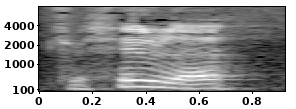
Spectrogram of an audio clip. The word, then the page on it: Trefula: English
